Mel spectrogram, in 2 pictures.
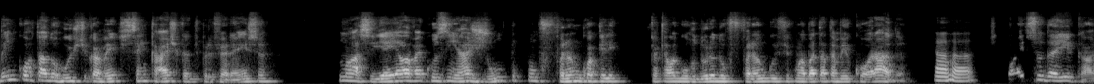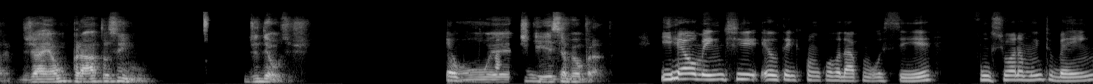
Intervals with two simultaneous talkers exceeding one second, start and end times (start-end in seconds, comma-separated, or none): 15.4-16.6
